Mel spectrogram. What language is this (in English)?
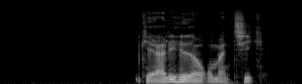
Danish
